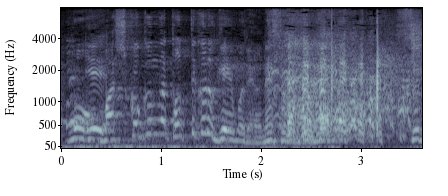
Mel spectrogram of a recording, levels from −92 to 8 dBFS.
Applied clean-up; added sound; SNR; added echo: none; Bird; 18 dB; none.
